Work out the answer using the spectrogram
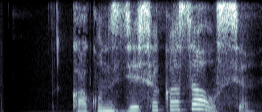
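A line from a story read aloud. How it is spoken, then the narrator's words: Quiet indignation. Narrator (Russian): тихо возмутилась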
